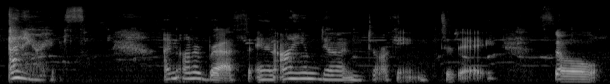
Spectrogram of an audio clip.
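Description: A woman's voice: fairly high pitch, gravelly. Chatty young woman reviewing makeup. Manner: chatty, many ums and laughs. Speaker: beauty vlogger. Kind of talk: casual product review.

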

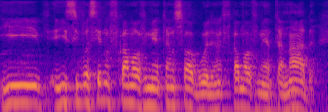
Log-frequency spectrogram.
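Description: A man drawing blood from an infant, talking calmly and explaining the technique to viewers. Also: medium pitch, fast. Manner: soothing a crying baby, coaxing and prayerful. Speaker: phlebotomist. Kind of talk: instructional narration while working. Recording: echoey room, loud noise, baby crying. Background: crying baby.

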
